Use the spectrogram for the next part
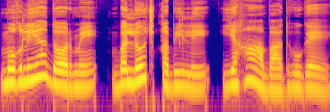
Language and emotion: Urdu, neutral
